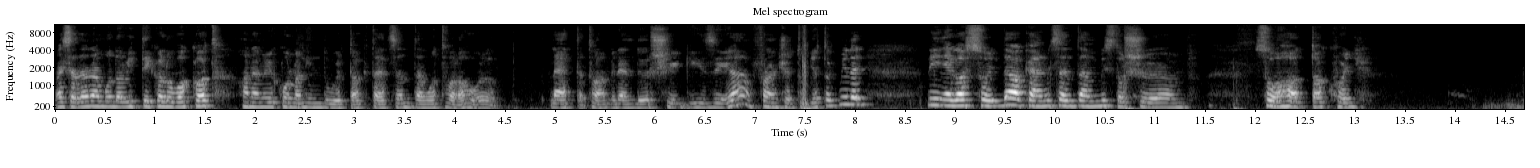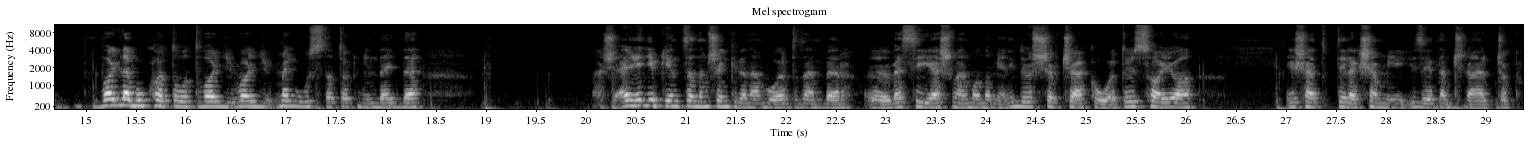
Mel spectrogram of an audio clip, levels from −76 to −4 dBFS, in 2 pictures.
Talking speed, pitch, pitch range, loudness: 130 wpm, 170 Hz, 150-195 Hz, -28 LUFS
